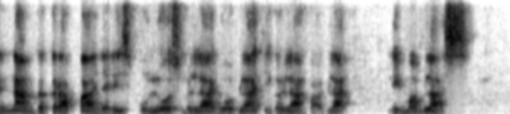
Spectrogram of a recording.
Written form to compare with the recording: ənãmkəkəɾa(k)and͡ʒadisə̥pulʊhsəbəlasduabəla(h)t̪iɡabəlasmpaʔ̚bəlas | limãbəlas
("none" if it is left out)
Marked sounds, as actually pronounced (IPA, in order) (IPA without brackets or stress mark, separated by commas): p, s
